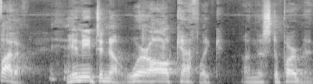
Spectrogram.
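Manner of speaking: put-on thick New York accent, laid on heavily. A chaplain quotes a man from the department at Ground Zero, in a heavy New York accent. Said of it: "with a New York heavy accent".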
